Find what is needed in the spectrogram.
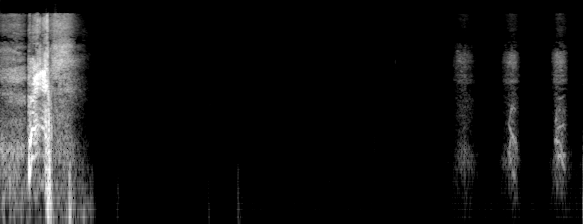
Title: More my cold sneezing it won't stop tonight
